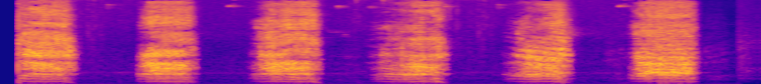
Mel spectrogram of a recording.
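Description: A brown bear's rough call, given six times in a row: each burst lasts just under a second, with about half a second of silence between.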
